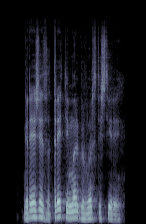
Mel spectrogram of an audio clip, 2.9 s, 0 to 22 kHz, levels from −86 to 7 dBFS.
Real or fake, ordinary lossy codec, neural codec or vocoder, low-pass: real; none; none; 19.8 kHz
